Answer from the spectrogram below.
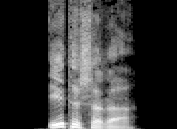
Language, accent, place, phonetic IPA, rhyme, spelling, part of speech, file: German, Germany, Berlin, [ˈeːtɪʃəʁɐ], -eːtɪʃəʁɐ, ethischerer, adjective, De-ethischerer.ogg
- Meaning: inflection of ethisch: 1. strong/mixed nominative masculine singular comparative degree 2. strong genitive/dative feminine singular comparative degree 3. strong genitive plural comparative degree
